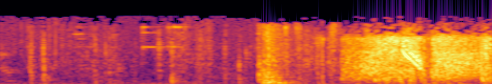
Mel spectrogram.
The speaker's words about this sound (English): He fired at us.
